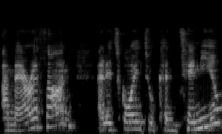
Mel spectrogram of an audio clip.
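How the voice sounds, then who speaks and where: With a bright, sharp tone, a woman talks at a moderate pace. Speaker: energy company diversity panelist. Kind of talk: webinar panel discussion.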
